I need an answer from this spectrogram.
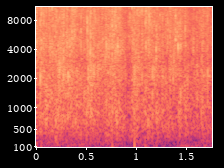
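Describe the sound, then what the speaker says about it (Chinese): An audience claps together at a talk event, a dense burst of continuous applause that stays even and loud throughout the short moment, with no voices over it. "那我们再给我们的奇遇主任一个掌声哈"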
